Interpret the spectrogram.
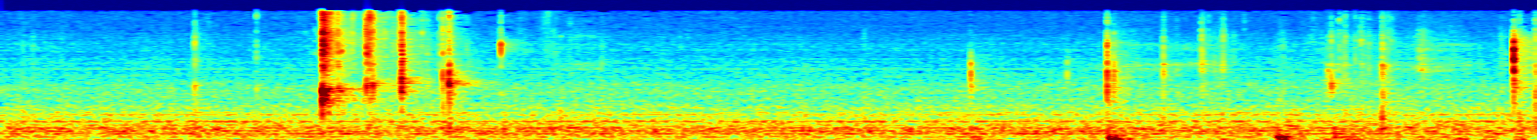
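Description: Crunching as a candied strawberry's hard sugar coating is bitten and chewed: a quick run of sharp cracks about one and a half to two and a half seconds in, then a few scattered single crunches.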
